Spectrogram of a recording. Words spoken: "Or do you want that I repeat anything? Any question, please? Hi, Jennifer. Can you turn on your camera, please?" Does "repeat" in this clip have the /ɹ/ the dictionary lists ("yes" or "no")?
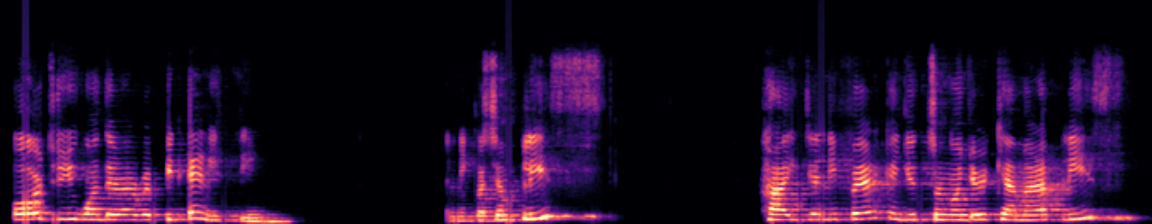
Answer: yes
